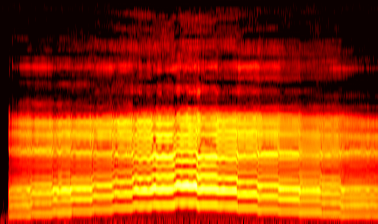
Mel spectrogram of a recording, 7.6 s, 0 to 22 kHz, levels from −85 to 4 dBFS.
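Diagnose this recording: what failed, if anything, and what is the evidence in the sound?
Nothing failed here: the music comes across without any fault to point to at any stage of the chain.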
